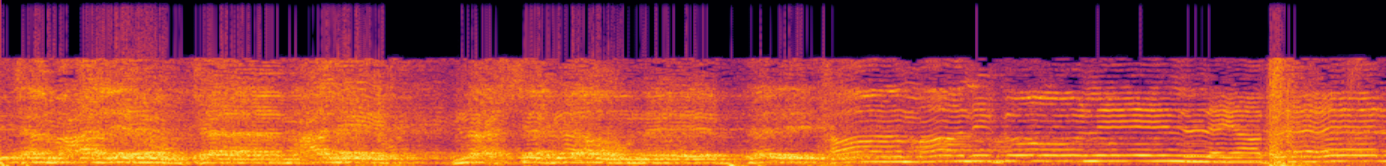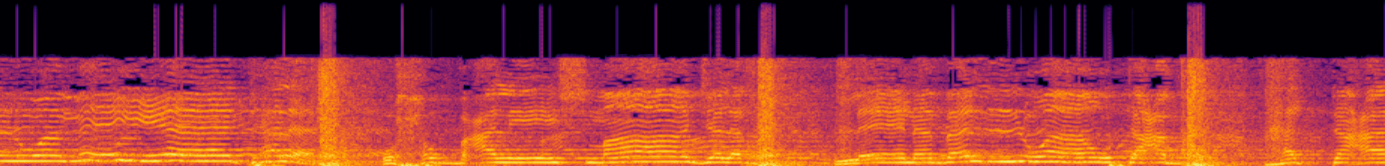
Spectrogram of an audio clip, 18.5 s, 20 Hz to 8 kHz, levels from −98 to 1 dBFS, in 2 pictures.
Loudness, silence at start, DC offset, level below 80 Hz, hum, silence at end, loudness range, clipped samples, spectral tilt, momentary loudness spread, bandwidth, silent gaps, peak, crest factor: -10 LUFS; 0 s; under 0.1%; -24 dBFS; none; 0 s; 3 LU; 1%; -7 dB/octave; 6 LU; 8 kHz; none; 0 dBFS; 10 dB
